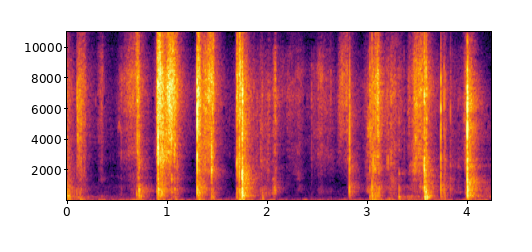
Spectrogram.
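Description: A deck of oracle cards being shuffled and handled by hand: a run of short, quick card swishes, with a brief lull a little after halfway.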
